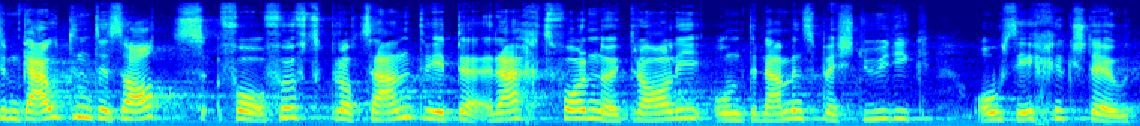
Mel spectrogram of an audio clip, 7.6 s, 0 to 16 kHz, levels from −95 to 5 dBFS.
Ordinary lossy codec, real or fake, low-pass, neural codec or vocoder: none; real; 14.4 kHz; none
